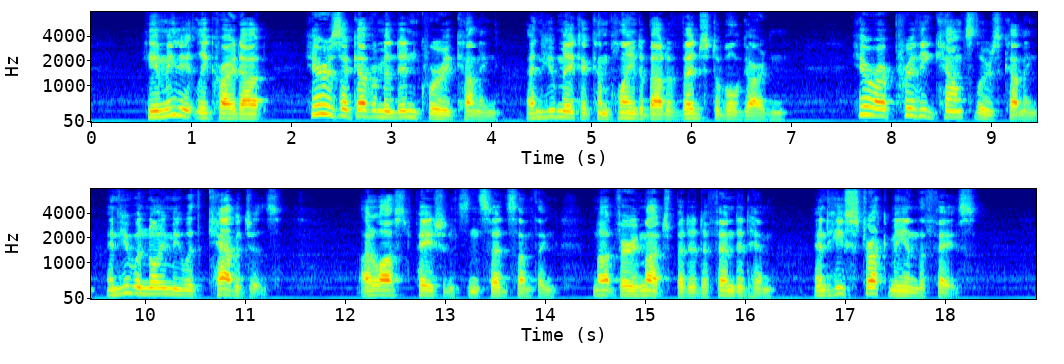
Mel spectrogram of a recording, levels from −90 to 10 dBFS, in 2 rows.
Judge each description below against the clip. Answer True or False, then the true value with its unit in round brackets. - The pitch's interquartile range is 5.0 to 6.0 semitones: True (5.6 semitones)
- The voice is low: True (130 Hz)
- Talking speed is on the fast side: False (160 wpm)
